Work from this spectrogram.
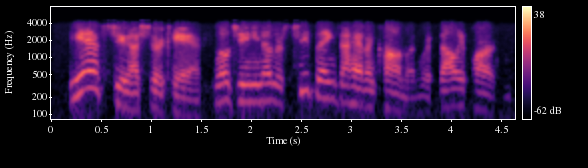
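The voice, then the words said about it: Southern US accent. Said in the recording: “some of this southern accent that I have ... your fine southern accent”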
